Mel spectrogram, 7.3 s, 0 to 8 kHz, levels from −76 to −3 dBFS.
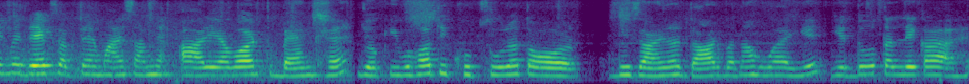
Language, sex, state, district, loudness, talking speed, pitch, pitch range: Hindi, female, Uttar Pradesh, Etah, -24 LUFS, 215 wpm, 235 Hz, 225-245 Hz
